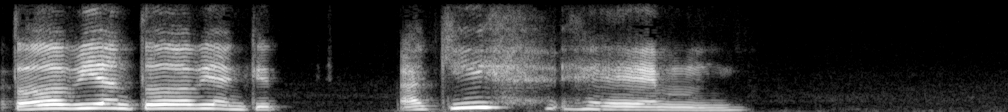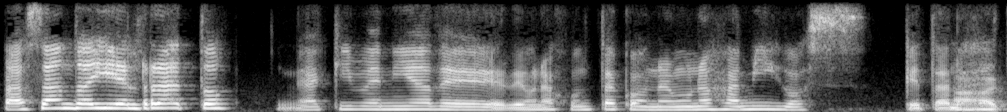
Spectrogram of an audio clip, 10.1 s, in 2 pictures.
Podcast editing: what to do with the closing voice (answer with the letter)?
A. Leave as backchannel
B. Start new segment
B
